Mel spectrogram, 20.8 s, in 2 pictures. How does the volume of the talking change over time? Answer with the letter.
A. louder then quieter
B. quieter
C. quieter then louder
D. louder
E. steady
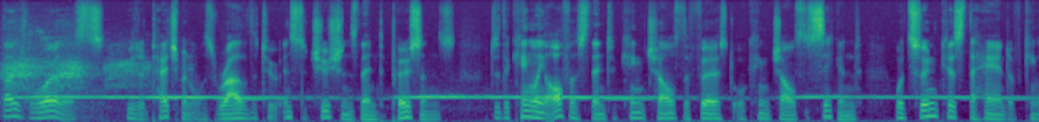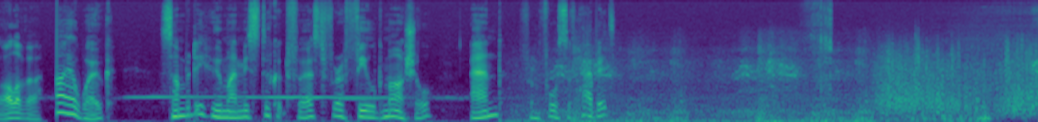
E.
